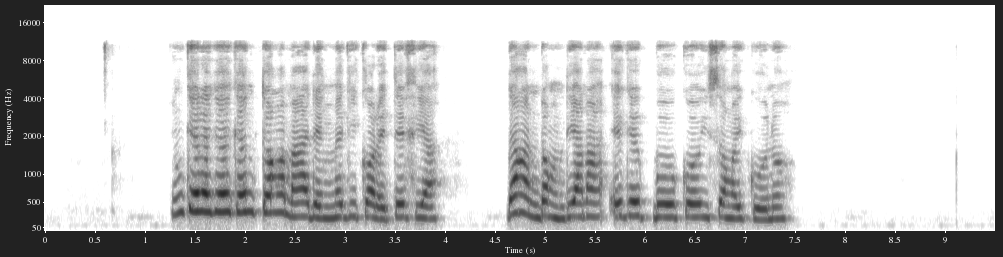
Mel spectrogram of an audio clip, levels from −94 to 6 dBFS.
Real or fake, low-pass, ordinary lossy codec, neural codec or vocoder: fake; 10.8 kHz; Opus, 32 kbps; vocoder, 24 kHz, 100 mel bands, Vocos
